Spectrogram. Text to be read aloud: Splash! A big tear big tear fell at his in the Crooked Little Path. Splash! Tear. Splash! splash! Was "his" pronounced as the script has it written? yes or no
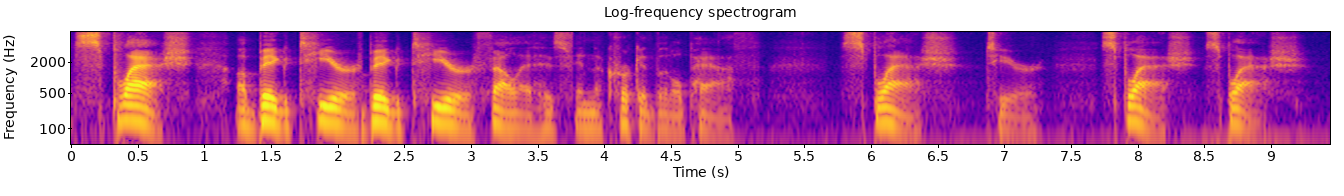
yes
